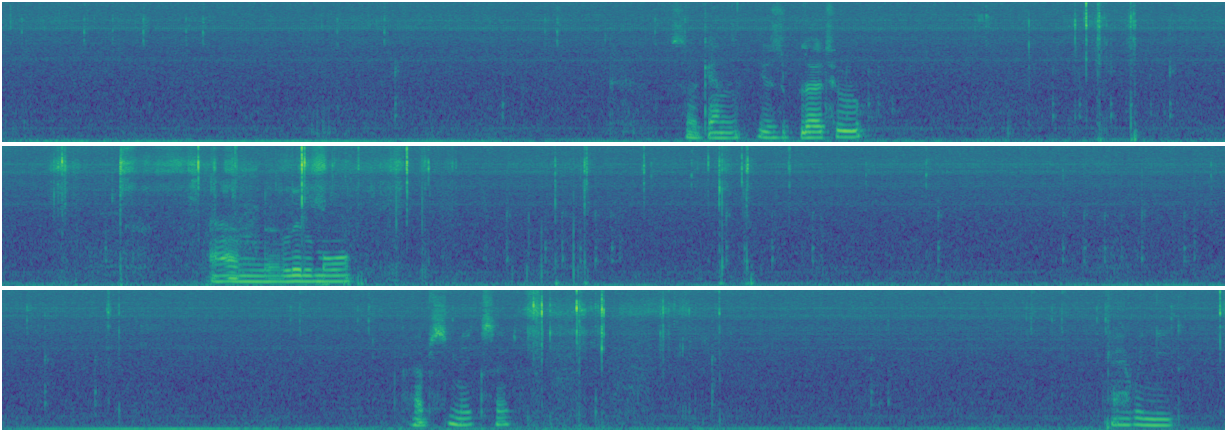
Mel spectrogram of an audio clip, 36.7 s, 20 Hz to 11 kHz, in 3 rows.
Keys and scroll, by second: 14.1 3, 30.2 ctrl+z.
